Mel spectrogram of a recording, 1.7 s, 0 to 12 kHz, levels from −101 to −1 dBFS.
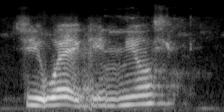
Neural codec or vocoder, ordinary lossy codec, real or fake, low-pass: codec, 16 kHz, 16 kbps, FunCodec, trained on LibriTTS, 50 frames a second; Opus, 16 kbps; fake; 7.2 kHz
